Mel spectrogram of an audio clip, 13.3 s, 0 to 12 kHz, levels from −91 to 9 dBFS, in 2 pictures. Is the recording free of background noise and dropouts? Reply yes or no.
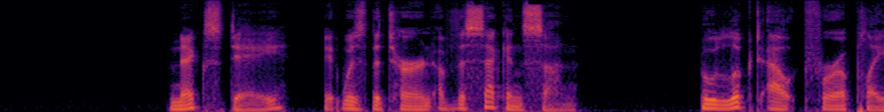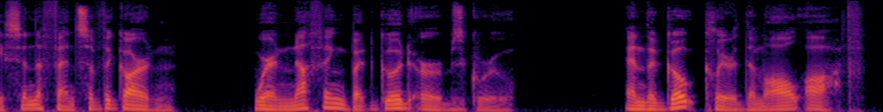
yes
